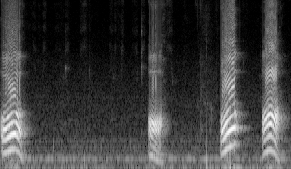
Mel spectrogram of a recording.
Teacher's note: जिन स्वरों के उच्चारण में मुख पूर्ण रूप से खुला रहता है वो विवृत स्वर कहे जाते हैं।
